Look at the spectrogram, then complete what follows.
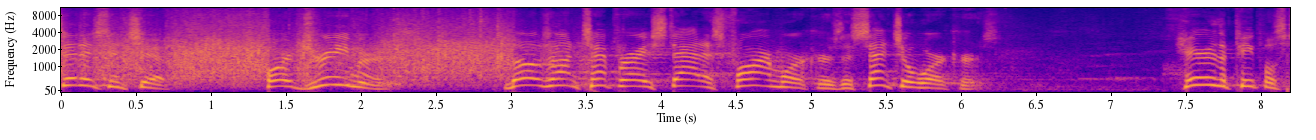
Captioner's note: applause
